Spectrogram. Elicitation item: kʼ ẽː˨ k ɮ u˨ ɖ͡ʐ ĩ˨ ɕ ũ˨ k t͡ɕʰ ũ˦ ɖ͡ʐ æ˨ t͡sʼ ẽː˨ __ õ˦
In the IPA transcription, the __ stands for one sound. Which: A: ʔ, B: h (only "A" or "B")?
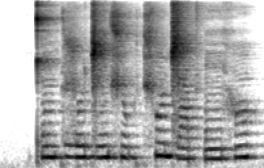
B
